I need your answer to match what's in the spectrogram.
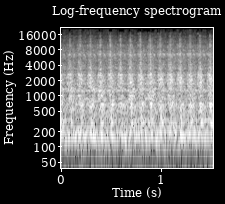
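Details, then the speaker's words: Brother PR1055 multi-needle embroidery machine after clearing a bird's nest and trim sensor error; crisp rapid clatter of about twelve even strokes a second, no stalls or grinding, stitching normally once fixed. "give it another go sounds good all good yay that's how you fix that"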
